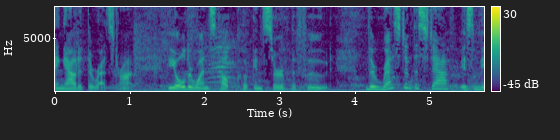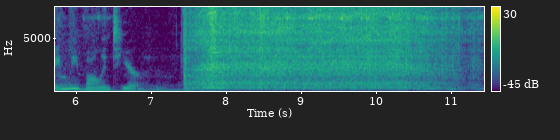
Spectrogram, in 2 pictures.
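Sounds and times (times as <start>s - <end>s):
speech: 0.0s - 7.0s
juicer juicing whole watermelons with rinds: 7.4s - 11.4s.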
